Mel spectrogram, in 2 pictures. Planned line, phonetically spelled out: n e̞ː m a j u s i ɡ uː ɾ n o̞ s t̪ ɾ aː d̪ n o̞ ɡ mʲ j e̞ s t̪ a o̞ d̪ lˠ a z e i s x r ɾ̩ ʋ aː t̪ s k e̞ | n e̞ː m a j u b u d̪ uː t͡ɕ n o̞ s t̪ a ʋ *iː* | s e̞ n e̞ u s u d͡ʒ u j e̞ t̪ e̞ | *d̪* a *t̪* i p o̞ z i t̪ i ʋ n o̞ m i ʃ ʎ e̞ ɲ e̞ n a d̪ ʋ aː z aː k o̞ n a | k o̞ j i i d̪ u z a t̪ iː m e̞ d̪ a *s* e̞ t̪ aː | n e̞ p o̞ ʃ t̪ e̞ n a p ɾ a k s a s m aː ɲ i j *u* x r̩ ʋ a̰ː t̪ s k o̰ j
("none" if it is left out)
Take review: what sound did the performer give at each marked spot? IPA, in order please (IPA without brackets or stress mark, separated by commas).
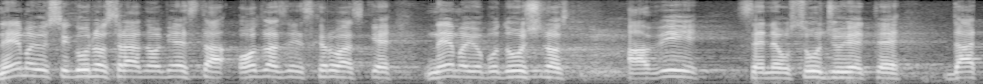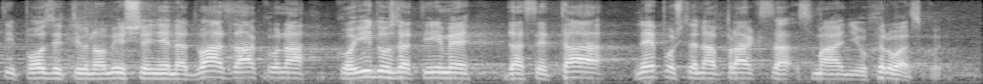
iː, d̪, t̪, s, u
